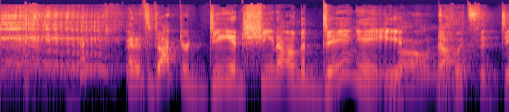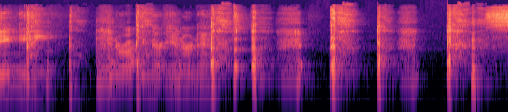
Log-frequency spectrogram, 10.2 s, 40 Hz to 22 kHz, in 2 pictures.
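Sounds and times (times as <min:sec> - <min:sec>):
speech: 0:01.3 - 0:07.7
harsh coughs: 0:05.4 - 0:07.8, 0:08.4 - 0:10.0.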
